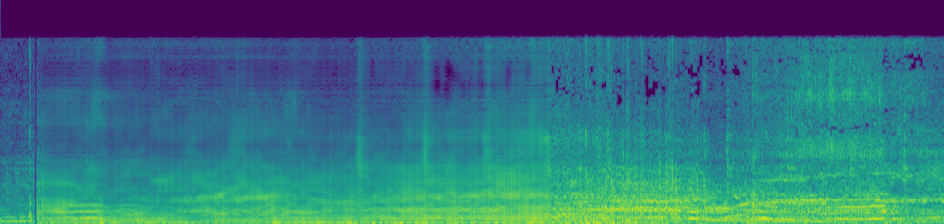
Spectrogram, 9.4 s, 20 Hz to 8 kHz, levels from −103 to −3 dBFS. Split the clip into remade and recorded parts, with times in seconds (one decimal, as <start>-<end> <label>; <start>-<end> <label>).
0.0-0.4 recorded; 0.4-5.5 remade; 5.5-9.4 recorded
